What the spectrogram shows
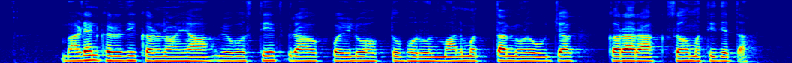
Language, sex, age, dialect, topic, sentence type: Marathi, male, 18-24, Southern Konkan, banking, statement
